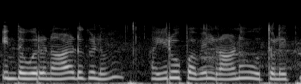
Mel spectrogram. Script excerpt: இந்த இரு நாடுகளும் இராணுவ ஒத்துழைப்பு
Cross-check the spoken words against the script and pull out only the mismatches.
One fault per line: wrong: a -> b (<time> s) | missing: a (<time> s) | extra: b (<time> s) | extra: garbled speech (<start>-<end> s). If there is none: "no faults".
extra: ஐரோப்பாவில் (1.6 s)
